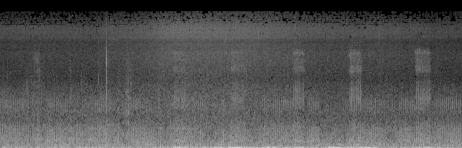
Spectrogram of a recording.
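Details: A cat's contented purr in a windswept cabin, a low, even rumble beating in a slow cycle, joined in the second half by louder swells and short, brighter crackling bursts against a hiss of wind.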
